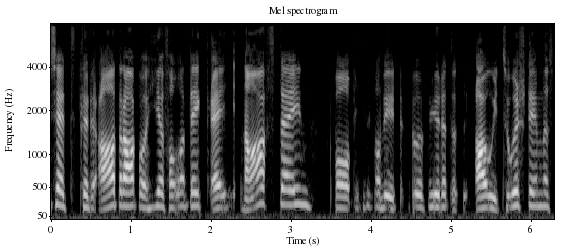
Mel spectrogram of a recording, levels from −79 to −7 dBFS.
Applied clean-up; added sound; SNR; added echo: neural diffusion model UNIVERSE++.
